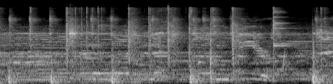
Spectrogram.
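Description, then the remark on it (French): Two pens drum a quick, uneven rhythm on a table and two mugs, sharp clicking taps mixed with brighter ringing knocks, over a steady background music track played from a phone, with a recorder now and then. “Deux stylos, une table, deux mugs et une track en fond sur son téléphone.”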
